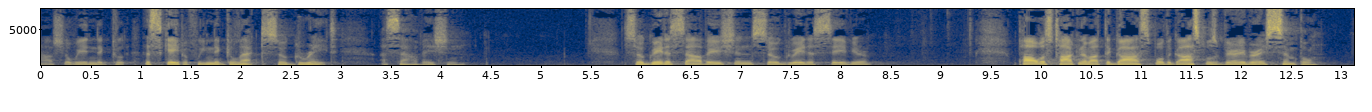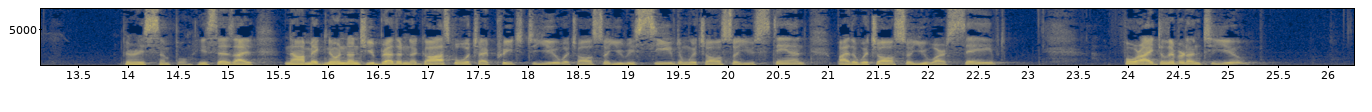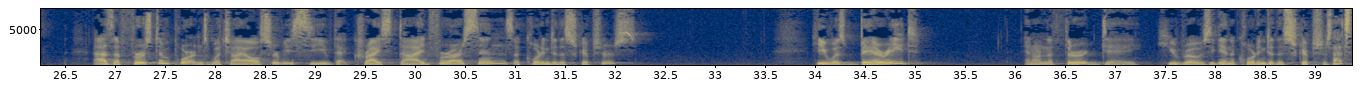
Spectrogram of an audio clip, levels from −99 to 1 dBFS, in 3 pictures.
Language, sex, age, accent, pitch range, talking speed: English, male, 40-59, American, 125-165 Hz, 160 wpm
